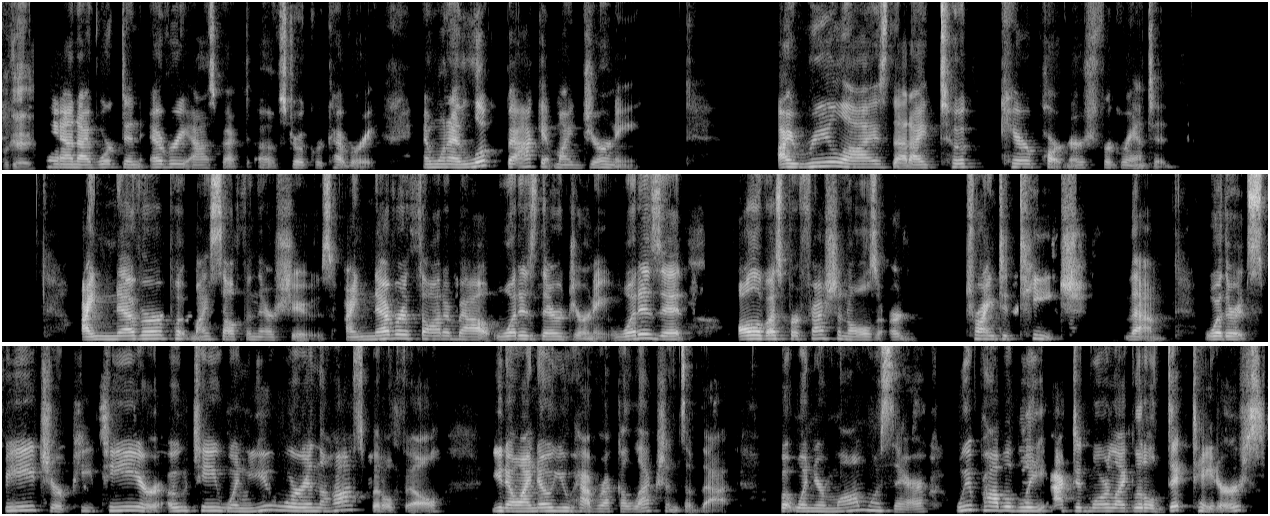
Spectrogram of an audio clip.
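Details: Adult woman speaking; normal speech.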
